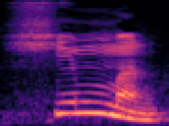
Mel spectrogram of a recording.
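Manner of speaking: high, falling শিম্মান with a double m; correct pronunciation. Shown as a demonstration. Teacher answering own question, correct assimilated শিম্মান. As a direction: say শিম্মান as "shim-man", the b becoming m. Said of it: "উচ্চারিত কি হবে".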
